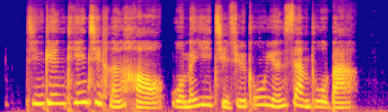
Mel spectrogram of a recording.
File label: lang mandarin; supertonic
